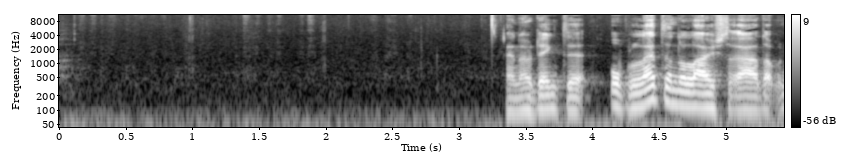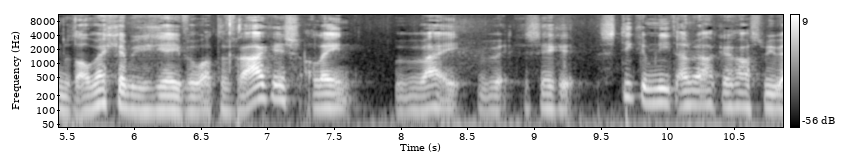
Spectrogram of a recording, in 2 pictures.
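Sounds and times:
pen or pencil writing on paper: 0.0s - 2.7s
speech: 3.3s - 10.8s.

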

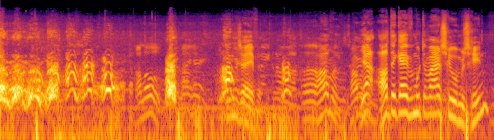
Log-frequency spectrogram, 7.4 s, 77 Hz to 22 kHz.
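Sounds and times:
dog barking and yipping: 0.0s - 1.9s, 2.5s - 3.6s, 4.2s - 4.4s
speech: 3.5s - 7.4s.

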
